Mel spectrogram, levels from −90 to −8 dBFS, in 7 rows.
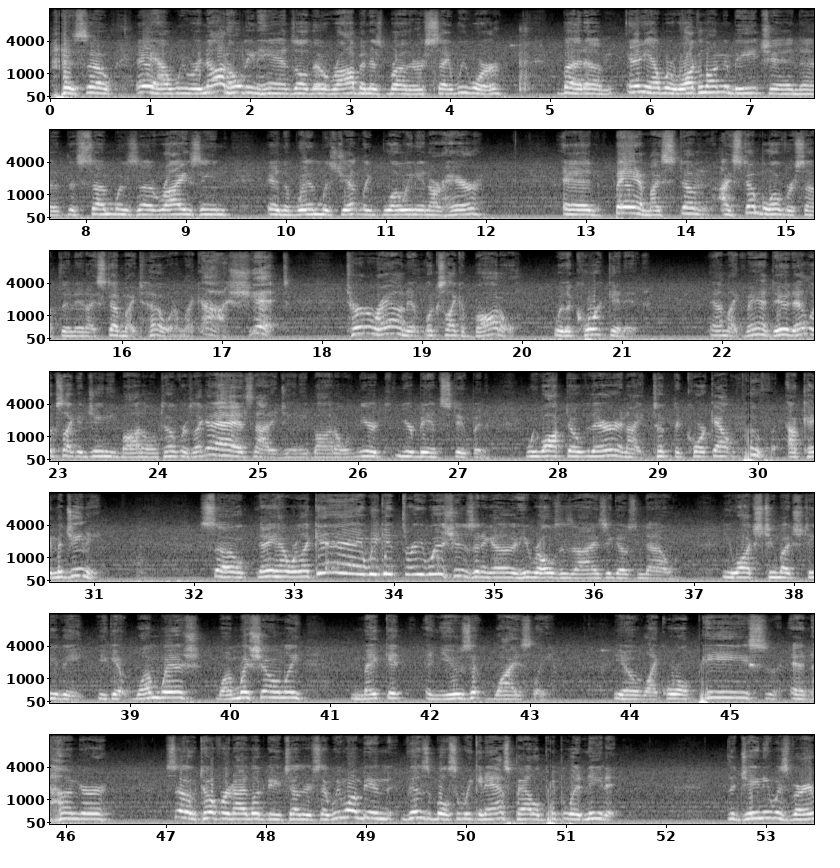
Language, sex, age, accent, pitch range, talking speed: English, male, 50-69, American, 170-215 Hz, 205 wpm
